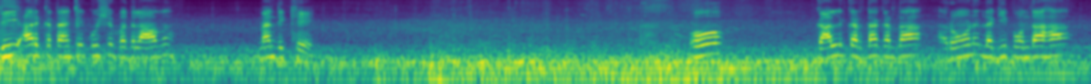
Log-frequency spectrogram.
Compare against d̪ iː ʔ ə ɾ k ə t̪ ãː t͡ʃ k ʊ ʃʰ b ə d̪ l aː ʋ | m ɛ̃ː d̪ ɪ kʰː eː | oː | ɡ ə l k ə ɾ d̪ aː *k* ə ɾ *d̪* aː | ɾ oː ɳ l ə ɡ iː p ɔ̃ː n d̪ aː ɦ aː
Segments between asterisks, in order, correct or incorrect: correct, correct

